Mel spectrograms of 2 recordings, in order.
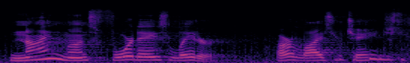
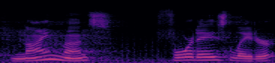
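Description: First: Nine months, four days later, slowed and leaned on, each phrase falling; slow emphatic repeat. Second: Said in the usual way. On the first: Shown as a demonstration. Pastor repeating the birth story to the congregation, slow and emphatic. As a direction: land each phrase slowly, nine and four hit hardest.

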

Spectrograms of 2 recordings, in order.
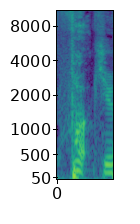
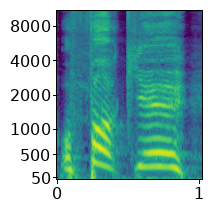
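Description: First: Muttered insult. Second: Loud, high mock-angry retort; guttural outburst. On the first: Retold or imitated. Retelling the dad's insult from the floor, muttered. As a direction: toss the insult out under your breath. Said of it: "it was spitting and be like". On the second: Woman answering the wee dad back, guttural outburst. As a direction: explode into the swear word. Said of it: "such a guttural reaction".

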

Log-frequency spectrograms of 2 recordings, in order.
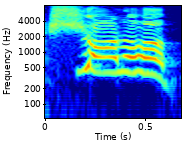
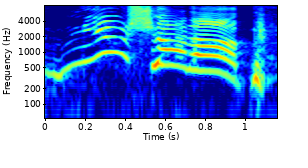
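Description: First: Raised, loud mock exclamation; acted thrilled disbelief. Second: Much higher, slow, drawn-out squeal; put-on high voice, hammed-up; mock squealed comeback. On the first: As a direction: play the dad blurting it out, high and loud. Acts dad's disbelieving exclamation. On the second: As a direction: top him with a high, stretched-out shriek. Daughter tops dad's exclamation.

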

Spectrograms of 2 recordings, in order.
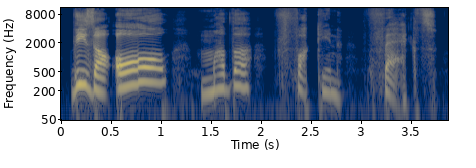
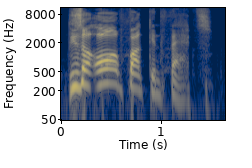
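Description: First: Slow, with pauses splitting "motherfucking facts"; word-by-word emphasis. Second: Said in the usual way. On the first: Real, not acted. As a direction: draw out ALL, then space out "motherfucking facts". Same claim repeated word by word.

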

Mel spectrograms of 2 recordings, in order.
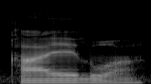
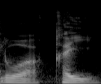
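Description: First: Kailua said the usual English way, plain kai; common mispronunciation. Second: Kailua with kai split into ka-i; correct Hawaiian pronunciation. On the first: Host demonstrates the wrong way locals say it, plainly. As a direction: say kailua the way most people get it wrong. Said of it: "often mispronounced as kailua". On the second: Host shows the right Hawaiian way, carefully. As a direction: stress kai, open the a then glide to i. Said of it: "But we want". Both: Shown as a demonstration.

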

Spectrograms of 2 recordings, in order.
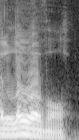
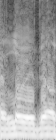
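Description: First: Louisville said as LOO-uh-vul; own local pronunciation. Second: Louisville said as LOO-ee-vil; Ali's pronunciation. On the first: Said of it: "I say Louisville". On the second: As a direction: give Louisville three syllables, with a clear EE in the middle. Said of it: "'cause that's how he said it". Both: Shown as a demonstration.

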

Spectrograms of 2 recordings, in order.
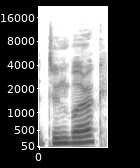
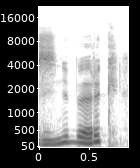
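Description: First: Swedish pronunciation of Thunberg, tʊnbɛrk; Swedish accent. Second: Thunberg again, Swedish TOO-nbook sound; Thunberg, Swedish vowels, higher pitch; Swedish accent. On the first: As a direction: say Thunberg the Swedish way, TOON-berk. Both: Real, not acted. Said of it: "You say that with a Swedish accent".

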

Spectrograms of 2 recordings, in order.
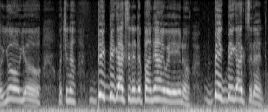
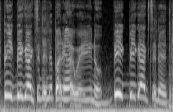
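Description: First: Imitating a Jamaican man, higher; Jamaican accent. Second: Replaying the Jamaican man, higher and louder; Jamaican accent. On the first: Passer-by on highway shouting about accident, Jamaican accent. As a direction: Jamaican accent, loud and quick. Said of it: "I heard a Jamaican accent". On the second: Recalling the highway man's words, Jamaican accent. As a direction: Jamaican accent with punch on big. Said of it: "this Jamaican accented gentleman".

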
